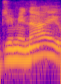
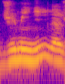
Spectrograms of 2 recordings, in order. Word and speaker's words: Gemini: force de de de Jimini ou Jimini moi je je le prononce en français c'est qu'il il puie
